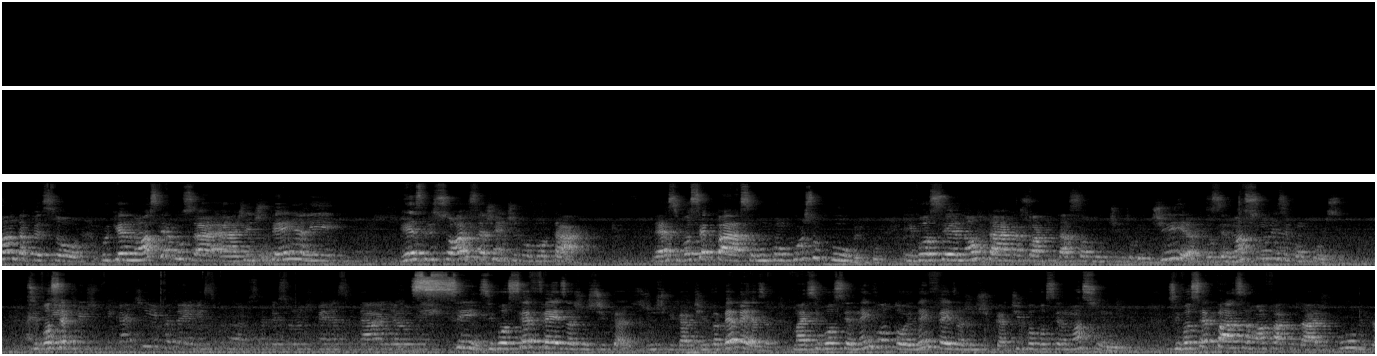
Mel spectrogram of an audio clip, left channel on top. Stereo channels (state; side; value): silent; left; digital silence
